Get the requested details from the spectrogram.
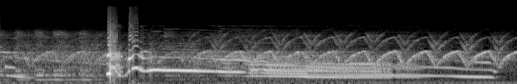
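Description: A German Shepherd gives a long, drawn-out howl that slowly sinks in pitch while a siren wails behind.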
